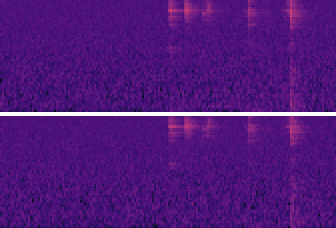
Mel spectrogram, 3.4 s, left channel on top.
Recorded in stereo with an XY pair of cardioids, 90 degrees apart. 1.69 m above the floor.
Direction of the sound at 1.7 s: 15° left.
